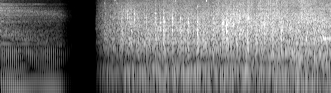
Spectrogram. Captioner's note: engine running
